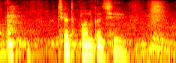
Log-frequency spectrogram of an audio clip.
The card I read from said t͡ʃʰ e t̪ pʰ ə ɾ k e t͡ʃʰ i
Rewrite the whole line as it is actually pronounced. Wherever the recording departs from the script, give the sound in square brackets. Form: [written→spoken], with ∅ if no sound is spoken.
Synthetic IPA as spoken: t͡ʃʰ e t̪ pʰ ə [ɾ→l] k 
